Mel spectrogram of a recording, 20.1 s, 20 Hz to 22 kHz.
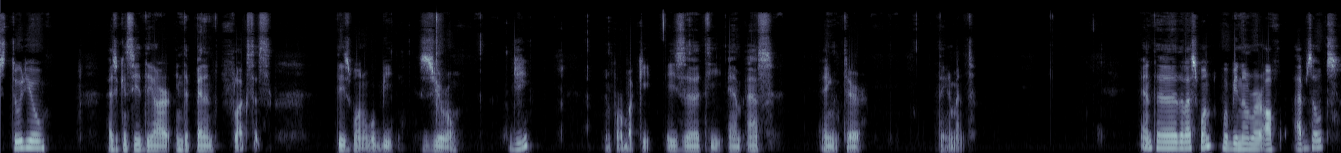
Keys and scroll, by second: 8.8 alt+shift+Right, 16.9 super+d.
